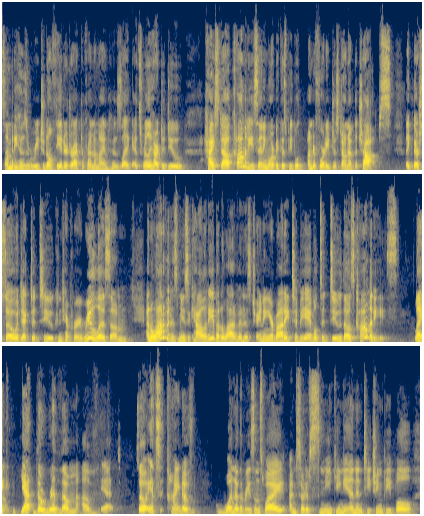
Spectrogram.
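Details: Adult woman; normal speech.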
